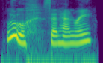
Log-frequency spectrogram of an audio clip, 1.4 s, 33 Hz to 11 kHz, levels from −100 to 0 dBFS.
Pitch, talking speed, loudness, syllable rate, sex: 245 Hz, 130 wpm, -16 LUFS, 4.4 syllables/s, female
